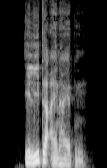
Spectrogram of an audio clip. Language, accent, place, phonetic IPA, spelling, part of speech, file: German, Germany, Berlin, [eˈliːtəˌʔaɪ̯nhaɪ̯tn̩], Eliteeinheiten, noun, De-Eliteeinheiten.ogg
- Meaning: plural of Eliteeinheit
